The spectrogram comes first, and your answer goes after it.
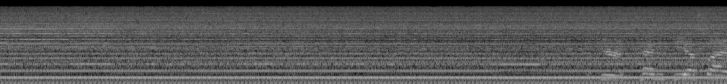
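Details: Steering pump on dyno at high rpm with pressurized reservoir: steady high-pitched pump and motor whine without the gurgling hiss of cavitation; pump running clean.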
